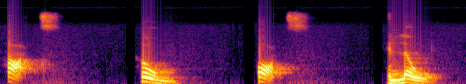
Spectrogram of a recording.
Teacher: glottal fricative sound is that fricative sound that is made directly from the glottis. The sound comes directly from the vocal cord. · we have only one glottal fricative sound, which is voiceless. It has no voice. We have only one spelling for the sound, and that is letter H. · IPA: /h/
